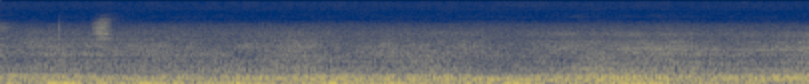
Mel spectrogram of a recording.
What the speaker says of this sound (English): It's a plane again.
